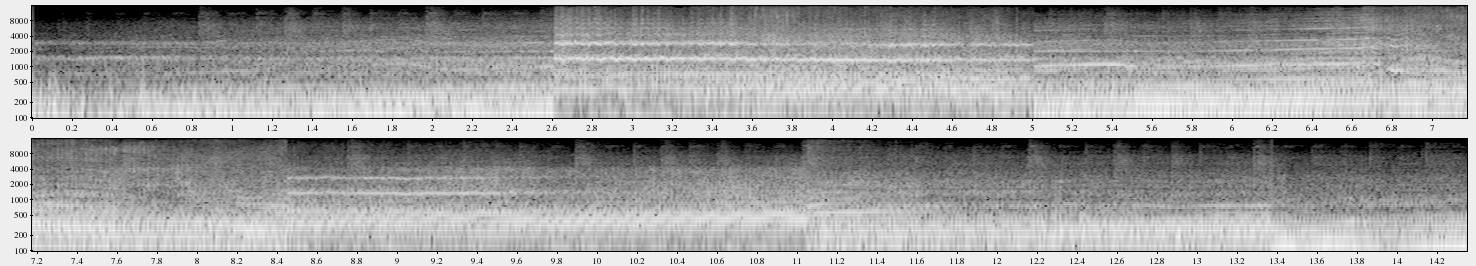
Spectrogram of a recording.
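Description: Cars launching from a standstill in a drag race and accelerating hard, the engine note climbing and dropping back at each gear change several times over. A high, steady tyre squeal comes twice, a few seconds in and again near the middle.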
